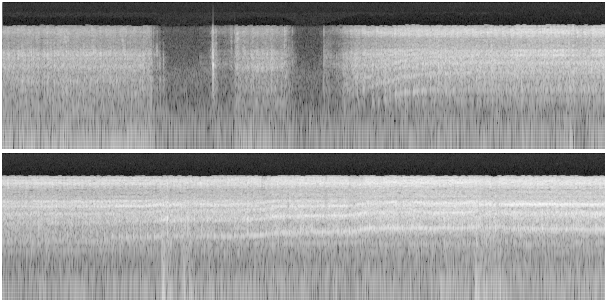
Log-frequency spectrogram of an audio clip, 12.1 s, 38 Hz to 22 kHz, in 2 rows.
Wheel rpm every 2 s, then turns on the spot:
30, 30, 130, 140, 180, 220.
0-2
